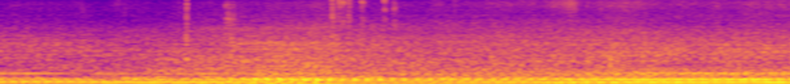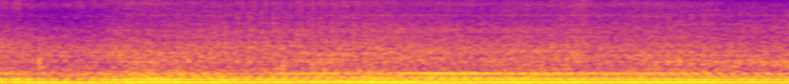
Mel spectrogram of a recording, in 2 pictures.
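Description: An engine idling steadily: a low, even hum that holds one pitch throughout.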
